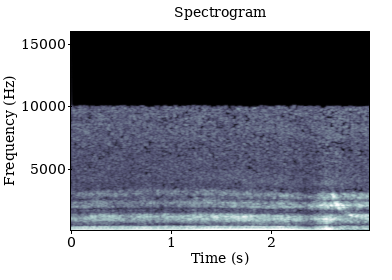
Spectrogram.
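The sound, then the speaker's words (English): An airplane motor over a canyon, its switch just cut, gives a steady, low, droning hum with strong tonal overtones and a slight surge near the end, heard alone without voices. “the motor's come down. Sure I did. I cut the switch.”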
